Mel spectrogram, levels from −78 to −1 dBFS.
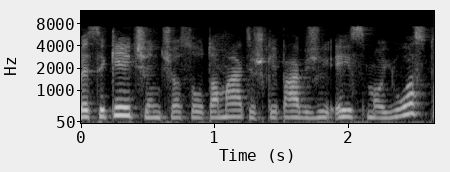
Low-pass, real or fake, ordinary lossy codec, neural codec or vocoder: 7.2 kHz; real; AAC, 48 kbps; none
